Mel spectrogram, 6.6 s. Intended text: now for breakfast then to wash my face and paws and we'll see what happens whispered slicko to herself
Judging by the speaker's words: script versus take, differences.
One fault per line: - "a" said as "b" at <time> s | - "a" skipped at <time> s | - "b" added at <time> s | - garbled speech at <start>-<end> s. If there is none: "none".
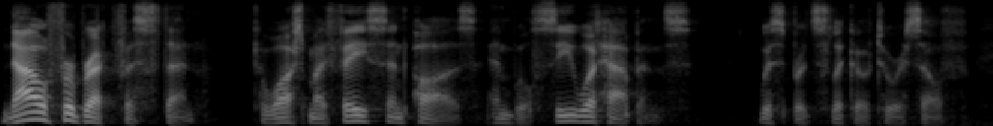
none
